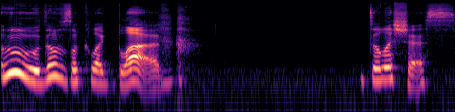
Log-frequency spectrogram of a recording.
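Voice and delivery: savouring, hungry, bloodthirsty vampire voice. Retelling a scene where a vampire sees red gloves: imitating Vampire Simon craving blood. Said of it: "Vampire Simon's like".

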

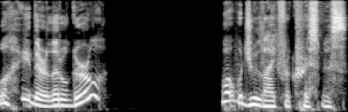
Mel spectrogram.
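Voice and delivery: soft, jolly, charming voice. Retelling how a man greeted the speaker's kids, imitating a jolly, charming voice. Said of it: "he goes".

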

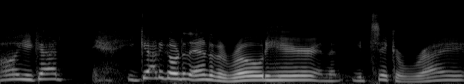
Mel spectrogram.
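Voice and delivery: put-on laid-back stoner guy voice. Retelling a movie scene, a stoner giving the bad guy directions, imitating a stoner guy. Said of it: "He plays just the stoner guy".

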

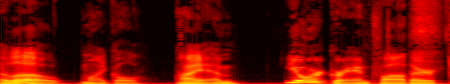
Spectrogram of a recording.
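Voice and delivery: low, strange voice speaking as a car. Comedian voicing a car calling Michael as his grandfather, strange car voice. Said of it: "Why is he talking like that?".

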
